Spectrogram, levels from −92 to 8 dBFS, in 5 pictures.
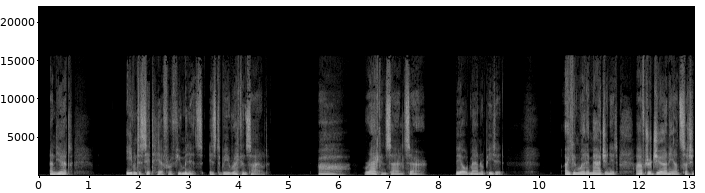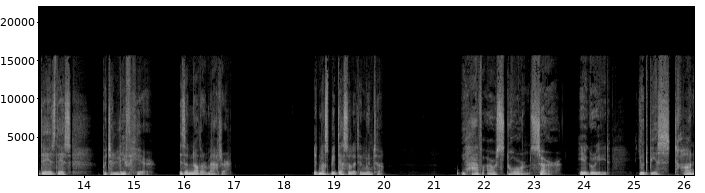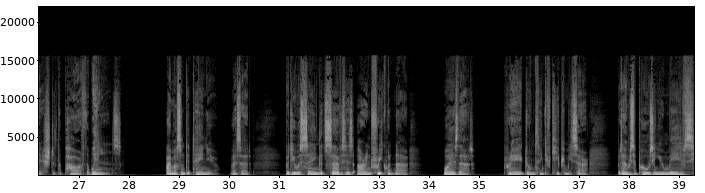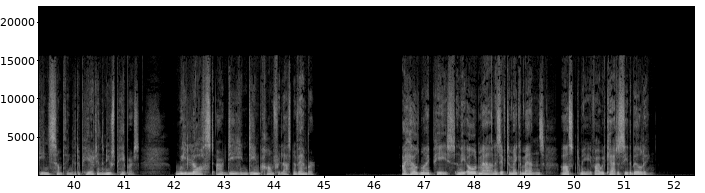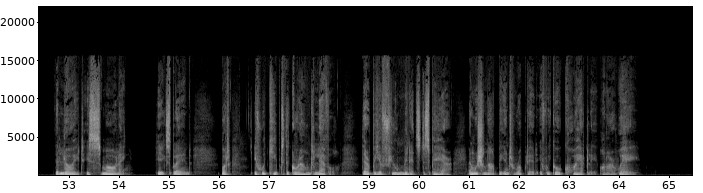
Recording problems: none

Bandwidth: 15.5 kHz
